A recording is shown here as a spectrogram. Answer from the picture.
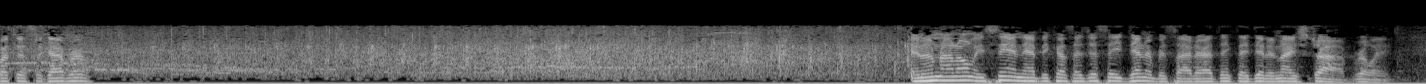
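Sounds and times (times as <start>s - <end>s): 
speech: 0.0s - 1.0s, 9.2s - 14.1s
round of applause: 0.0s - 10.0s.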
